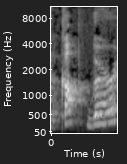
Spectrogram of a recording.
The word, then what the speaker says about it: cup burr: It sounds like coupling. And this is the tool I was talking about in that tutorial, and it's called a cup burr, and you spell it C-U-P burr.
